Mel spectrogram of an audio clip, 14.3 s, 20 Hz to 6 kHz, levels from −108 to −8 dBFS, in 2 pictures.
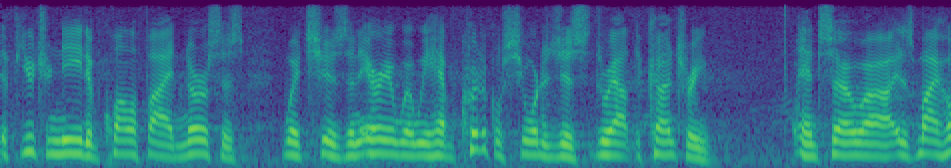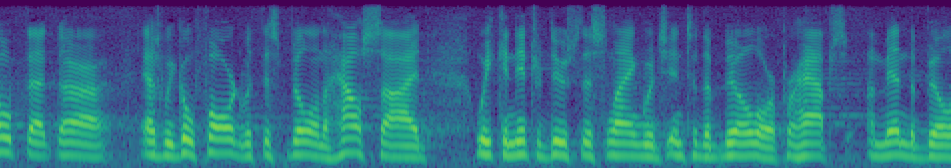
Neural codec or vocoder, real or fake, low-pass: none; real; 5.4 kHz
